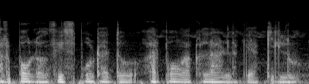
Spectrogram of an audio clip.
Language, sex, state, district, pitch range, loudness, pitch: Karbi, male, Assam, Karbi Anglong, 105-120 Hz, -18 LUFS, 110 Hz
